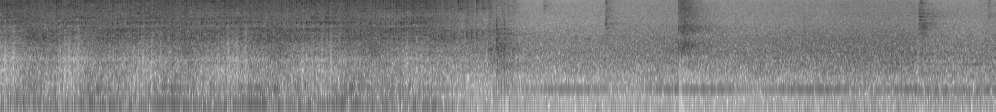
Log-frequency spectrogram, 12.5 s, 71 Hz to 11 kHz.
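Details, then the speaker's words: 34-year-old, never-used Sabb M4 marine diesel, after a rebuilt mechanical injection pump and an electric lift pump fitted, water-cooled by hose: it catches and settles into a steady, even chug of about four beats a second with no misses. "there you have it after a long and challenging Journey the engine is finally running smoothly"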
